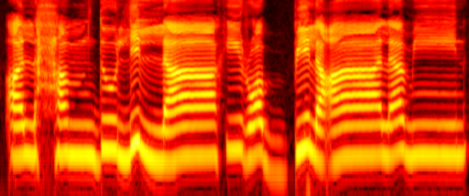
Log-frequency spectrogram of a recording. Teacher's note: می کو 2 سیکنڈ کے لیے کھینچیں گے کیونکہ یا ساکن سے پہلے زیر ہے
